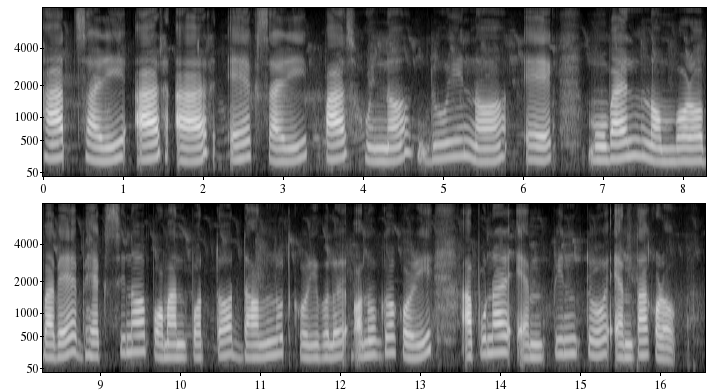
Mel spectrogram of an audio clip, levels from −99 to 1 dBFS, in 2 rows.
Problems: continuous background conversations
